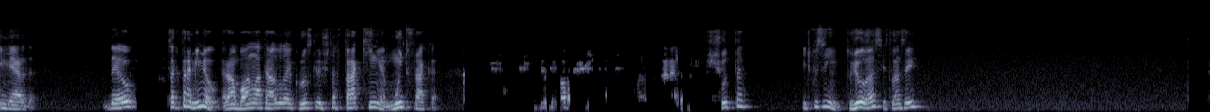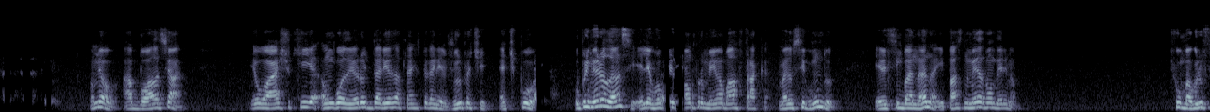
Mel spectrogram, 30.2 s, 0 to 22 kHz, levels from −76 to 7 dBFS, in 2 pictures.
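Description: At 1.69 to 2.13 s the speech is briefly pulled down, by roughly 30 dB at its deepest, for around a tenth of a second in total. This is speech suppressed in double talk, most likely because the echo canceller could not tell the near talker from loudspeaker echo while both sides were active, and attenuated everything.

From 5.76 to 8.99 s a second voice can be heard under the talker, roughly 10 dB below the speech. This is the other side's voice leaking through, likely residual loudspeaker echo the canceller failed to remove. Over the same stretch, 6.01 to 9.0 s, the near speech dips and breaks up for about two seconds in total, by as much as roughly 40 dB. This is again speech suppressed in double talk, likely the canceller clamping down while the far end played. Within that, at 7.78 to 7.83 s, the room tone drops out by about 34 dB for a brief moment. This is background gated by the echo canceller muting the microphone.

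At 14.83 to 15.88 s faint leakage of the other side appears, roughly 30 dB down, likely an echo remnant. The background is gated from 14.88 to 15.66 s, by about 40 dB, for most of that span.

At 21.78 to 23.57 s the far voice leaks through again at roughly 10 dB below the speech, likely uncancelled echo. The talker is then suppressed in double talk at 23.42 to 23.7 s, dipping by roughly 20 dB.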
